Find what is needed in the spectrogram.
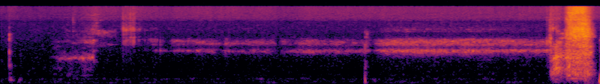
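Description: Near silence in a small room, broken by one faint click about three and a half seconds in, then a sharp, noisy intake of breath near the end just before a man starts speaking.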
